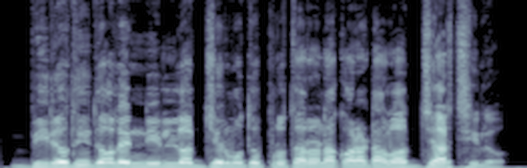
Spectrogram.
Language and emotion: Bengali, disgusted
